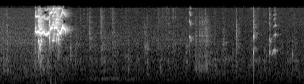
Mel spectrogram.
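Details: Rosy-faced lovebird giving one long, loud, grating chirp, followed by scattered faint high ticks and tiny squeaks.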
